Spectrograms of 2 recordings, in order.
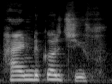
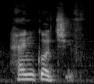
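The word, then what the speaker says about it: handkerchief: जैसे अब यहां पे आप बोलोगे हैंड करर चीफ रंग होगा हैंकर चीफ बोलते ना हैकी हैकर चीफ यहां पे डी साइलेंट करके बोलिए हैकर चीफ okay हैंकर चीफ अब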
